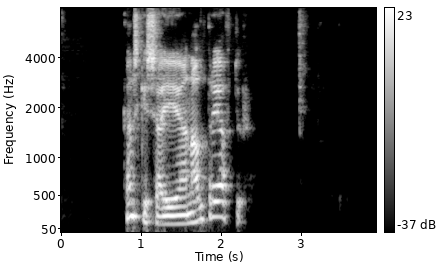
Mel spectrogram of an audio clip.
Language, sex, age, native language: Icelandic, male, 50-59, Icelandic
